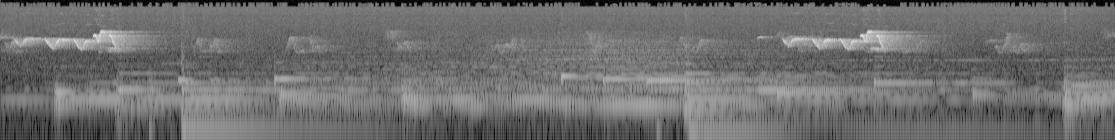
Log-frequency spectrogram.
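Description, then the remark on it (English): A hooded warbler in the Halton Forest, a Carolinian forest, sings its primary song, a bright rising-and-falling whistled weety weety weetio phrase, twice, near the start and again near the end, with fainter chirps between, all over steady sustained low tones. “but its primary song sounds like a weety weety weetio.”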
